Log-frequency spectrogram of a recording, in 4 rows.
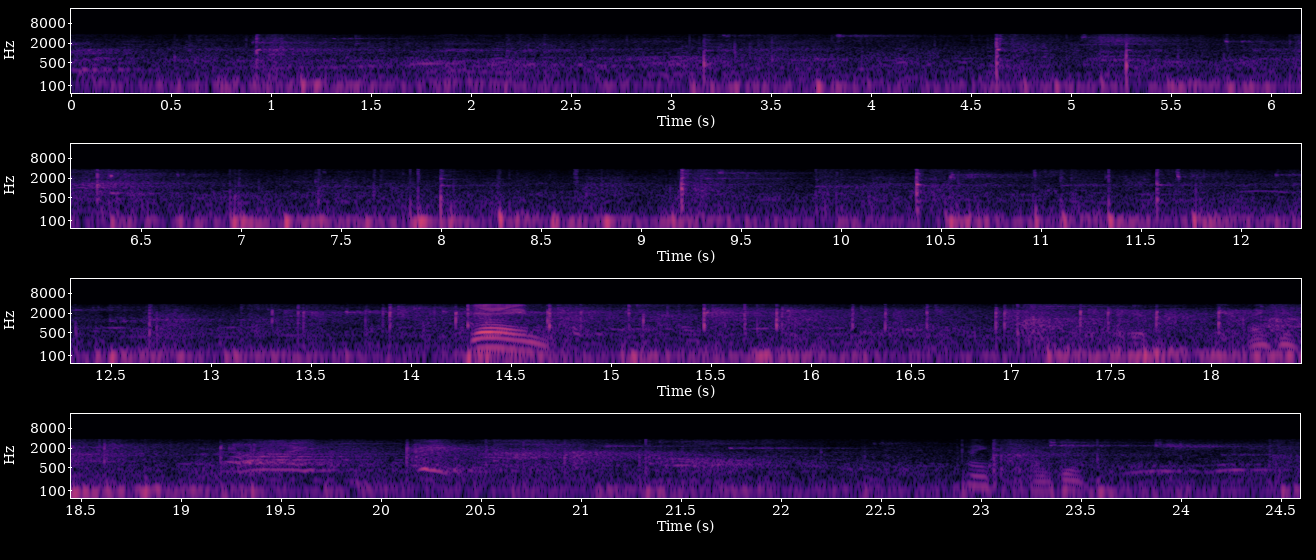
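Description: Badminton rally in a large hall: sharp racket hits on the shuttlecock at irregular intervals, with footsteps and squeaks on the court floor. A strong falling pitched squeak or cry comes about 14 seconds in, and voices follow later in the rally before the hits stop shortly before the end.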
